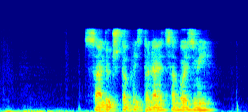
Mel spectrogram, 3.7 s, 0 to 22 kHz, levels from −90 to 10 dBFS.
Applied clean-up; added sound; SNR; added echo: neural mask model DeepFilterNet 3.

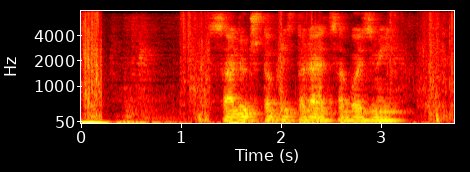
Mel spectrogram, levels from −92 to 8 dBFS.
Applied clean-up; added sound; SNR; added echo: none; Tearing; 13 dB; reverberation time 0.3 s.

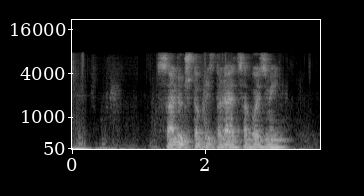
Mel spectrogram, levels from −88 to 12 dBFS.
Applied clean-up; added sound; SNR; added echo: neural separator model SepFormer DNS4.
